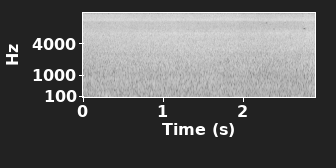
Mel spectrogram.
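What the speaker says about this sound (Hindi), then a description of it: "शाम का वक्त है और समंदर की लहरें।" Evening sea waves along the Jeddah corniche produce a broad, steady wash of surf, soft and continuous with no voices over it.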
